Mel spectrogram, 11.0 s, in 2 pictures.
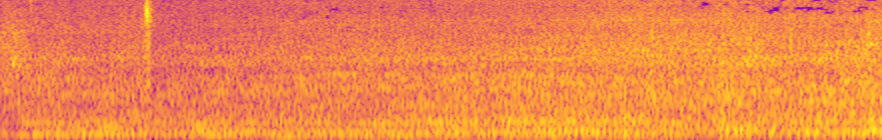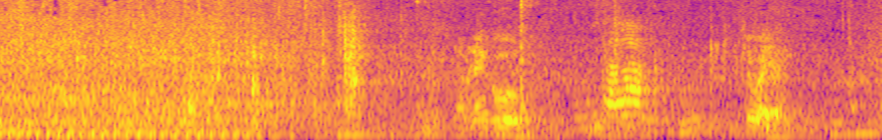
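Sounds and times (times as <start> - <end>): motorcycle engine approaching: 0.0 - 8.4.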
